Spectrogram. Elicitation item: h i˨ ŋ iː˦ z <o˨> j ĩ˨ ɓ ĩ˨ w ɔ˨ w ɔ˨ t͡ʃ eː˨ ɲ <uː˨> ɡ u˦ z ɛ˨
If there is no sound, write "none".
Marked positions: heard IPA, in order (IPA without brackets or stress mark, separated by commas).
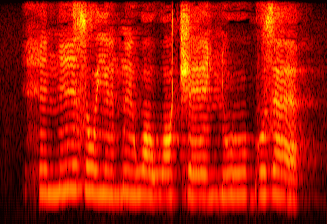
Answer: u˨, uː˨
